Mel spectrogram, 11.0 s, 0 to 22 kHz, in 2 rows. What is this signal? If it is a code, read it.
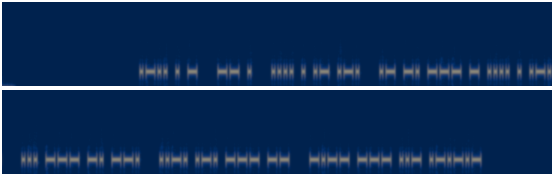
Morse code, heard as a keyed tone, about 40 wpm, 700 Hz. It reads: LET ME HEAR ANOTHER SONG FROM YOU.
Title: Sentences from Top 1000 Words - Review Part 2 - 40wpm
